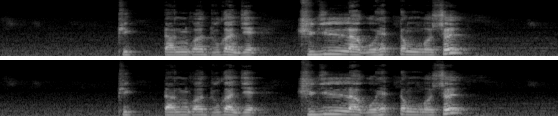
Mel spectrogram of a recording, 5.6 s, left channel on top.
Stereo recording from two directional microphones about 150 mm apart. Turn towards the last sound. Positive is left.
turn(degrees=20)  # may be behind; listen again after turning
